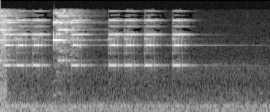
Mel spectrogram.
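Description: Short electronic menu beeps tick in quick succession.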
